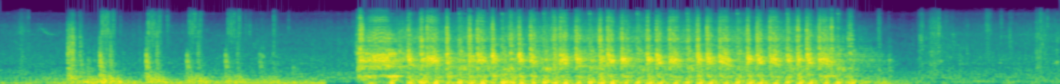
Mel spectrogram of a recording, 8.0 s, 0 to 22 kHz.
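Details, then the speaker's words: Nissan N300 mini excavator diesel after water got into the oil (owner suspects a cracked head or block): the starter turns it over steadily for about 3.5 seconds but it never fires; cranks, no start. "well it didn't start let's try uh wd-40 up its hooter again see if that helps keep getting stuck"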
